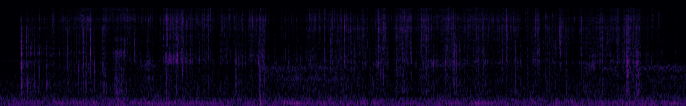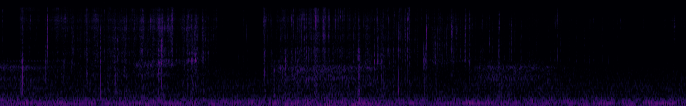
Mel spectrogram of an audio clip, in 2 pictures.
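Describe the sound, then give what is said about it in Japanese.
Carbonated shampoo foam fizzes in a cupped palm, a dense, steady crackle of tiny popping bubbles that stays soft and even throughout, with no voices. “ああ、手のひらで炭酸がシュワシュワしてちょっとくすぐったい。”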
